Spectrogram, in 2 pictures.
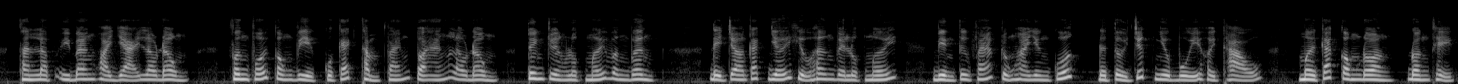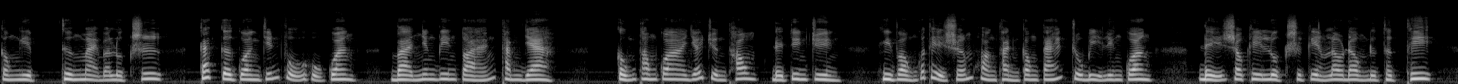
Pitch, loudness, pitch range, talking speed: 225 Hz, -22 LUFS, 210-240 Hz, 225 wpm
